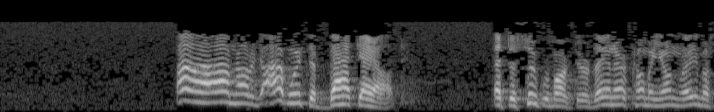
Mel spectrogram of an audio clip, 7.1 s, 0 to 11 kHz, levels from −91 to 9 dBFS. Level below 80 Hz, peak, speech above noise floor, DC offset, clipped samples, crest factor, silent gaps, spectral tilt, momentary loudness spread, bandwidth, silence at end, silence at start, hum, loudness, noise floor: -86 dBFS; -6 dBFS; 34 dB; under 0.1%; under 0.1%; 18 dB; none; -8.5 dB/octave; 10 LU; 5.8 kHz; 0 s; 1.75 s; none; -23 LUFS; -57 dBFS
